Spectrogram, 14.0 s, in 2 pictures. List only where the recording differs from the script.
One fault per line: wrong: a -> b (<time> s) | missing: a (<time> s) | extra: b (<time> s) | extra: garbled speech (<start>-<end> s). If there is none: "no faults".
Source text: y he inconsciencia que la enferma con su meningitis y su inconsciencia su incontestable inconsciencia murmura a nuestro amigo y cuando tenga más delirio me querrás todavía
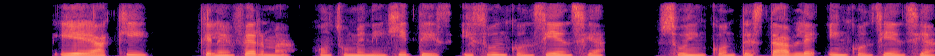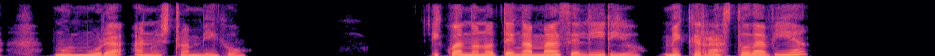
wrong: inconsciencia -> aquí (0.7 s)
extra: no (10.6 s)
